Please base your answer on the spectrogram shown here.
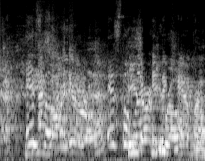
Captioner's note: group laughs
